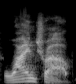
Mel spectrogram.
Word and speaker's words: Weintraub: Lauren Weintraub.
